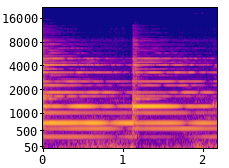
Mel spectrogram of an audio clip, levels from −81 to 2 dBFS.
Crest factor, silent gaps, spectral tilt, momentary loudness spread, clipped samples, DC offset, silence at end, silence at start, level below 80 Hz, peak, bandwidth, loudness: 14 dB; none; -2.5 dB/octave; 7 LU; under 0.1%; under 0.1%; 0 s; 0 s; -40 dBFS; 0 dBFS; 13 kHz; -13 LUFS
